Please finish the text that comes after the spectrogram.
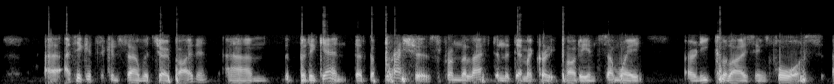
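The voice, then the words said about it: British accent. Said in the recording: “a US, U.S. citizen with a British accent”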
